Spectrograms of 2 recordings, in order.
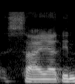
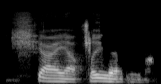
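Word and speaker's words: شياطين: Kalau kita membacanya sayatin itu kayak kayak sa, itu beda. Juga tadi saya dengar Saukat kamu sayatin, bukan sayatin, bukan sa, tapi to. Saya Jadi saya saya syayatin, ti, ti, saya dihim.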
